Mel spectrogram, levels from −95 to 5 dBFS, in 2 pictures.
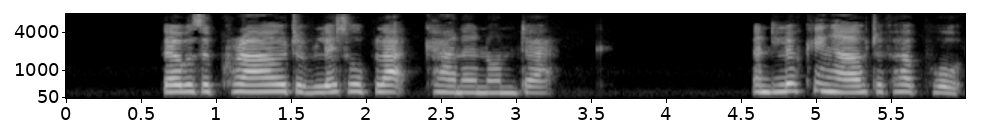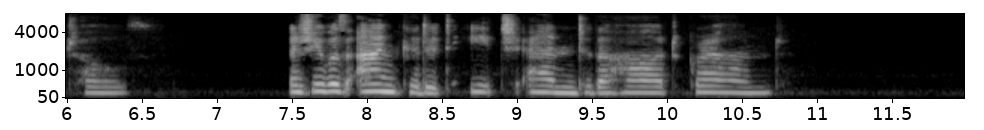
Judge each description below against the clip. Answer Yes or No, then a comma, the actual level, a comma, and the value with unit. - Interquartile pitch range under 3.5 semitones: Yes, narrow, 2.6 semitones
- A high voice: Yes, high, 230 Hz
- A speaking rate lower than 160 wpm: Yes, average, 140 wpm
